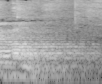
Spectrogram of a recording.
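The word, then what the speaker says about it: bomb: मतलब ये इसमें चुप था जैसे आपको गा बम अब बम है ना बी ओ एम बम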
